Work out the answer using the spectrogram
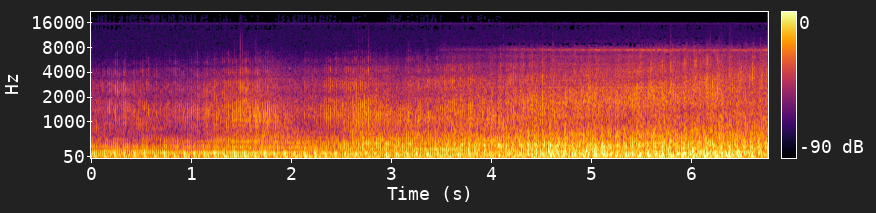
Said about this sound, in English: So here is the helicopter.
